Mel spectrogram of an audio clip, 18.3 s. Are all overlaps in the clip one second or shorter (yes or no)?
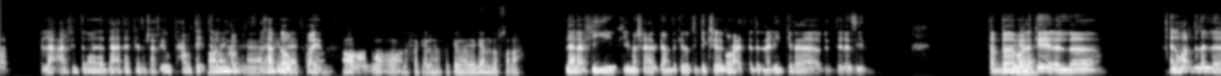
no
